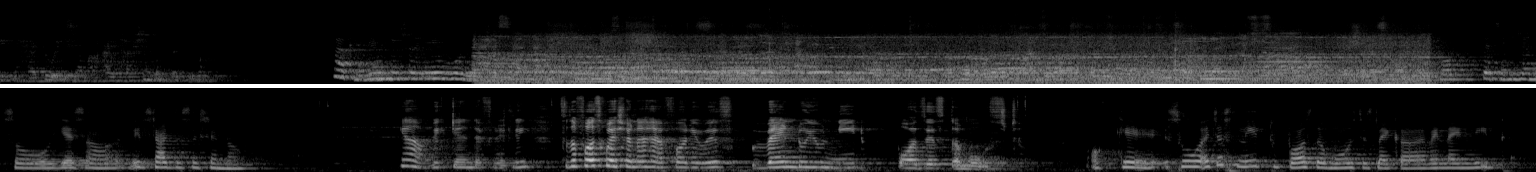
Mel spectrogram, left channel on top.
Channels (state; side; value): different; both; correlation -0.01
